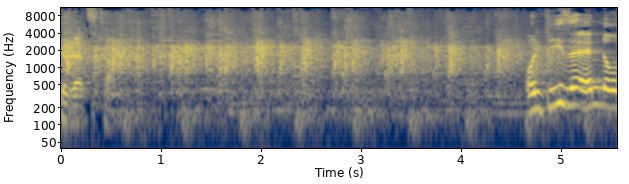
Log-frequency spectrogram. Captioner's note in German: Beifall BÜNDNIS 90/DIE GRÜNEN und vereinzelt CDU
